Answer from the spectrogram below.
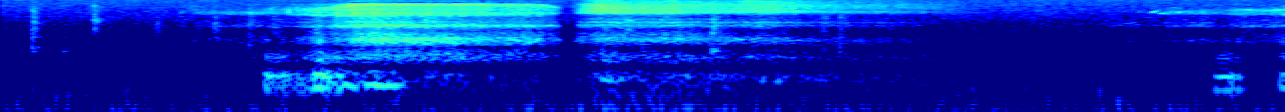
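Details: A sleeping Pembroke Welsh Corgi snoring: one long, rough, rumbling breath with a low snort, then quiet breathing and the start of another.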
